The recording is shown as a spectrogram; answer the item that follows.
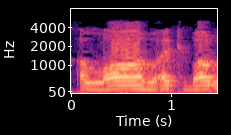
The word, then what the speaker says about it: Allahu Akbar: Non. Allahu Akbar, Allahu Akbar.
